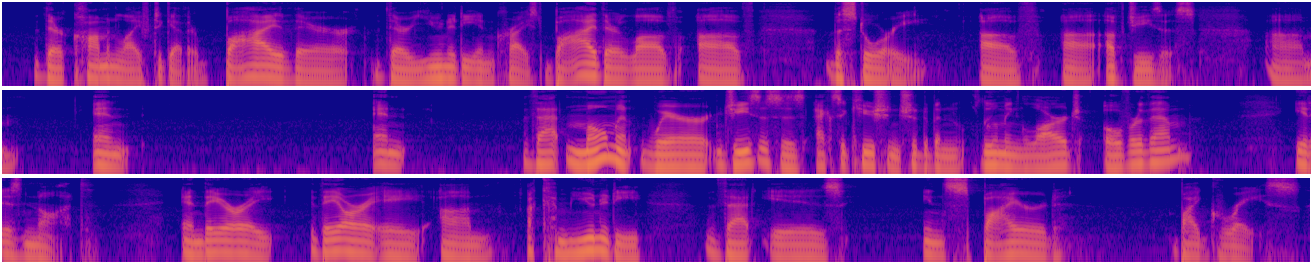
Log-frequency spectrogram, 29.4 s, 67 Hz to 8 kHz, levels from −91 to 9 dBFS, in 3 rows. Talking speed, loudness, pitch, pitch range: 110 wpm, -34 LUFS, 100 Hz, 85-110 Hz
